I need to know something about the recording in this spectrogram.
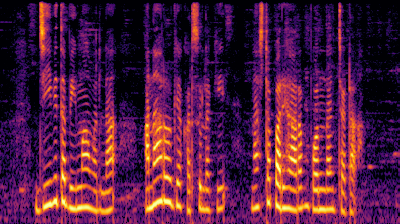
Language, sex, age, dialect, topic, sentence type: Telugu, female, 18-24, Southern, banking, statement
